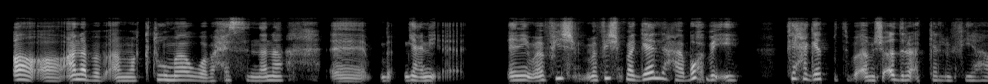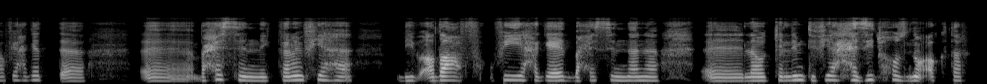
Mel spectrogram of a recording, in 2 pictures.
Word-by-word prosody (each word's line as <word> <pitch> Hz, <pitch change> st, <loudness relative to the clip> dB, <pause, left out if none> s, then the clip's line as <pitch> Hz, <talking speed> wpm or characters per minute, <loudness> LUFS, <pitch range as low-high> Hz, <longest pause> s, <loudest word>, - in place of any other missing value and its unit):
آه، 215 Hz, -3 st, +8 dB
آه، 165 Hz, +2 st, +3 dB
أنا 230 Hz, +1 st, +8 dB
بابقى 180 Hz, -4 st, -2 dB
مكتومة، 200 Hz, +4 st, 0 dB
وباحس 185 Hz, +1 st, +1 dB
إن 175 Hz, -1 st, -5 dB
أنا 190 Hz, +2 st, +1 dB, 0.5 s
آآ، 145 Hz, -1 st, -2 dB
ب 170 Hz, -, -6 dB, 0.2 s
يعني 180 Hz, -1 st, +2 dB, 0.6 s
آآ، -, -, -6 dB
يعني 200 Hz, +1 st, +3 dB
ما 180 Hz, +4 st, +2 dB
فيش 280 Hz, +6 st, +5 dB
ما 200 Hz, -, -3 dB
فيش 285 Hz, +3 st, +4 dB
مجال. 250 Hz, +7 st, +5 dB
هابوح 200 Hz, -2 st, 0 dB
بإيه؟ 195 Hz, -2 st, -1 dB, 0.5 s
في 275 Hz, -, +1 dB
حاجات 250 Hz, -2 st, +3 dB
بتبقى 185 Hz, -3 st, -4 dB
مش 190 Hz, -, +4 dB
قادرة 200 Hz, -3 st, +1 dB
أتكلم 185 Hz, -2 st, -9 dB
فيها، 180 Hz, 0 st, -9 dB
وفي 195 Hz, +3 st, -10 dB
حاجات 200 Hz, +1 st, -7 dB
آآ، 155 Hz, +1 st, -4 dB, 1.1 s
باحس 210 Hz, +4 st, +1 dB
إن 175 Hz, -2 st, -2 dB
الكلام 180 Hz, +3 st, -1 dB
فيها 190 Hz, -3 st, -3 dB, 0.4 s
بيبقى 170 Hz, 0 st, -1 dB
ضَعف، 185 Hz, 0 st, +2 dB
وفي 200 Hz, -2 st, 0 dB
حاجات 185 Hz, 0 st, +2 dB
باحس 180 Hz, +4 st, -3 dB
إن 180 Hz, -1 st, -4 dB
أنا 180 Hz, 0 st, -1 dB, 0.4 s
آآ، 160 Hz, 0 st, -2 dB
لو 175 Hz, +2 st, +1 dB
اتكلمت 185 Hz, +2 st, -2 dB
فيها 200 Hz, +3 st, 0 dB
هازيد 200 Hz, +1 st, +3 dB
حُزن 185 Hz, -4 st, -2 dB
أكتر. 180 Hz, 0 st, -4 dB
185 Hz, 145 wpm, -25 LUFS, 175-200 Hz, 1.1 s, آه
